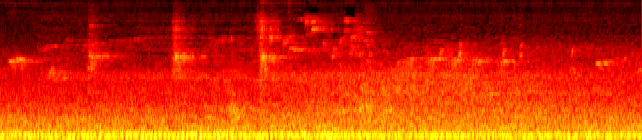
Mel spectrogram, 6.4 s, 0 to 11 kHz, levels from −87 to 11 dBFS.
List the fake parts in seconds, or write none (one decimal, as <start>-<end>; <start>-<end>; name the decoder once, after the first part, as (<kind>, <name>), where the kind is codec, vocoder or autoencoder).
1.4-2.8 (codec, SNAC)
